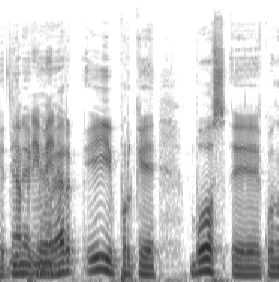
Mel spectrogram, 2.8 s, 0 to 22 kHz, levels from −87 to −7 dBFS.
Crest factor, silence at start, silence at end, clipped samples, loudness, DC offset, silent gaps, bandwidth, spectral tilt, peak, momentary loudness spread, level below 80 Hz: 14 dB; 0 s; 0 s; under 0.1%; -29 LUFS; under 0.1%; none; 18 kHz; -6 dB/octave; -14 dBFS; 6 LU; -48 dBFS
